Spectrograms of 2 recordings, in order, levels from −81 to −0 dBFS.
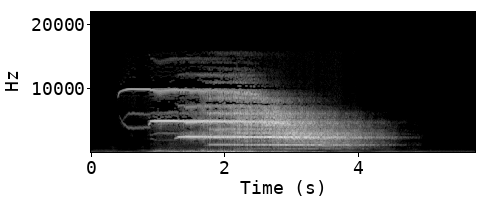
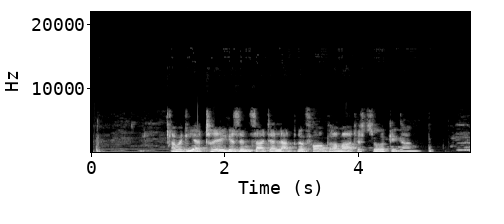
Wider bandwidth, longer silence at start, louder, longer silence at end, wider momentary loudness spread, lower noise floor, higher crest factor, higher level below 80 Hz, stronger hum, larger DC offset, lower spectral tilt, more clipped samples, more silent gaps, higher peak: first, 16 kHz vs 7 kHz; first, 0.4 s vs 0.1 s; about the same, -16 LUFS vs -14 LUFS; first, 1.4 s vs 0 s; first, 20 LU vs 16 LU; first, -67 dBFS vs -44 dBFS; about the same, 16 dB vs 14 dB; about the same, -50 dBFS vs -46 dBFS; first, 50 Hz at -50 dBFS vs none; neither; second, 1 dB/octave vs -7 dB/octave; neither; neither; second, -4 dBFS vs 0 dBFS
